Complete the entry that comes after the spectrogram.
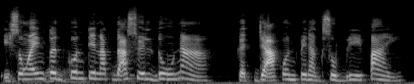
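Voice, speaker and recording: A woman's voice: a little high, normal speed, bright, forceful tone. A woman playing a strict, fed-up laundry shop boss in a radio drama, with an Ilocano accent and an emphatic manner. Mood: apologetic explaining. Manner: nagging, emphatic.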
